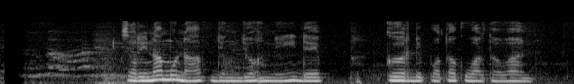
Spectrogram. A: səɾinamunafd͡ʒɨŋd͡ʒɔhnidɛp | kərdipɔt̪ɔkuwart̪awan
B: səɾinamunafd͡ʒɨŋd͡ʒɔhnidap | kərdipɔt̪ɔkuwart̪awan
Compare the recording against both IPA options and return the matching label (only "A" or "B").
A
